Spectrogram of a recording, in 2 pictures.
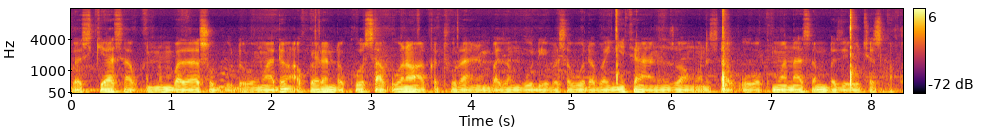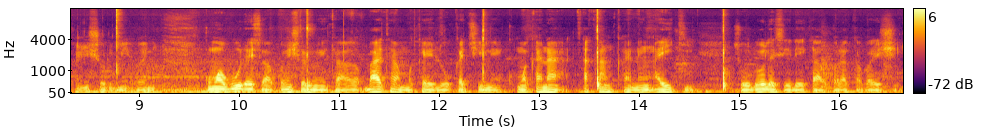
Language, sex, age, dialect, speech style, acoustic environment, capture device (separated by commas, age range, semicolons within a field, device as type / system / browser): Hausa, male, 18-24, Nigeria - Kano, focused, silence, mobile / Linux / Chrome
